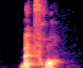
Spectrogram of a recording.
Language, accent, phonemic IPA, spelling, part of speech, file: French, France, /ba.tʁə fʁwa/, battre froid, verb, LL-Q150 (fra)-battre froid.wav
- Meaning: to give the cold shoulder to, to cold-shoulder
